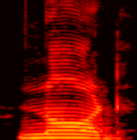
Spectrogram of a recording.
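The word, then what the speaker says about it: gnaw: नॉड, जी silent है, कुरेदना, बार बार तंग करना।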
